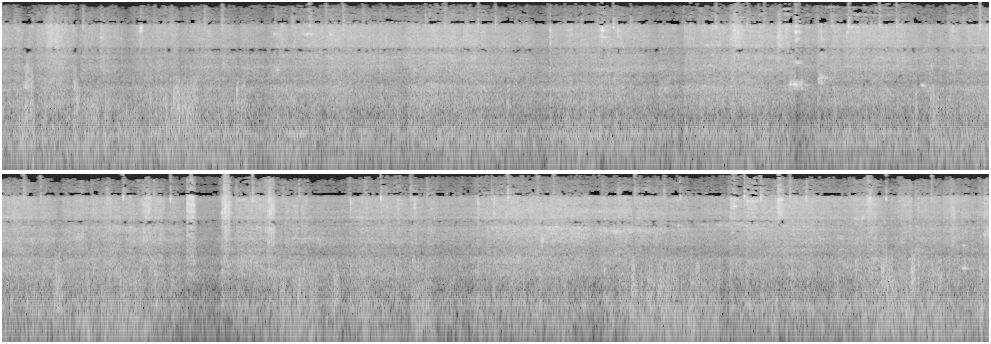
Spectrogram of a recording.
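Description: Freight train of high-sided open wagons rolling steadily past, a continuous rumble of steel wheels on the rails with scattered clicks and knocks.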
